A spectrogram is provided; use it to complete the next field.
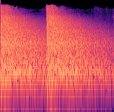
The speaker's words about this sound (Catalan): La noia treu una pistola i els dispara.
